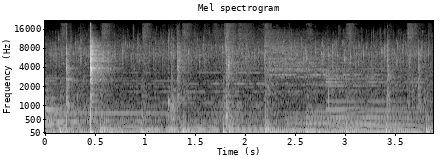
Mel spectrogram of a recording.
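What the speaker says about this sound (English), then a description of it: "we are going to put a quick sear on these before they go into the oven" Chicken breasts sear in hot oil and butter in a pan, a steady close sizzle with a sharp spatter pop early on and faint clinks of utensils underneath.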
